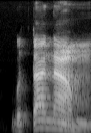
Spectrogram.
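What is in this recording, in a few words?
"bertanam", Malay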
